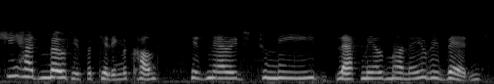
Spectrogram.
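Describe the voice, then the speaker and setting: A woman playing a sharp-tempered, defensive actress suspected of murder in a 1950s radio mystery, dramatic and emphatic. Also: sits high, normal speed, close to an everyday voice. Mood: defiant. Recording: muffled lo-fi old radio recording.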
